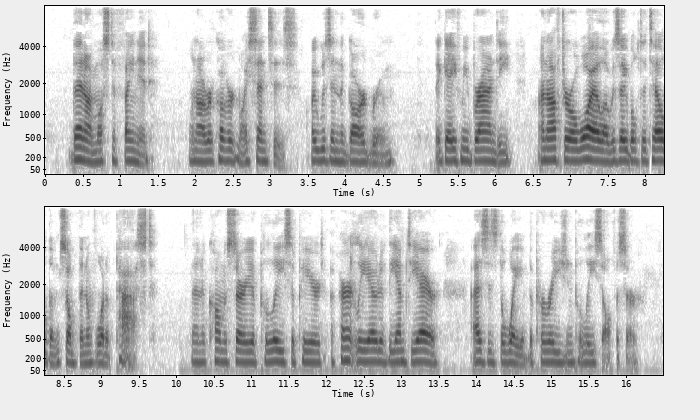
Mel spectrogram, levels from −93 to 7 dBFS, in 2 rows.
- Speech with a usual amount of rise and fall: No, narrow, 1.5 semitones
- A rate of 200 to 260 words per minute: Yes, fast, 205 wpm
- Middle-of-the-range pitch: Yes, medium, 150 Hz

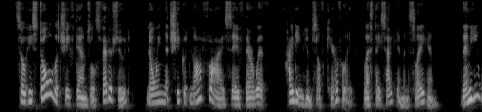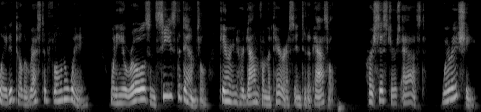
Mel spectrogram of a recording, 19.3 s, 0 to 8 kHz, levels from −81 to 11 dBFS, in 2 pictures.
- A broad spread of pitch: Yes, wide, 6.6 semitones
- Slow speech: No, average, 175 wpm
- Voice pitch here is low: No, medium, 185 Hz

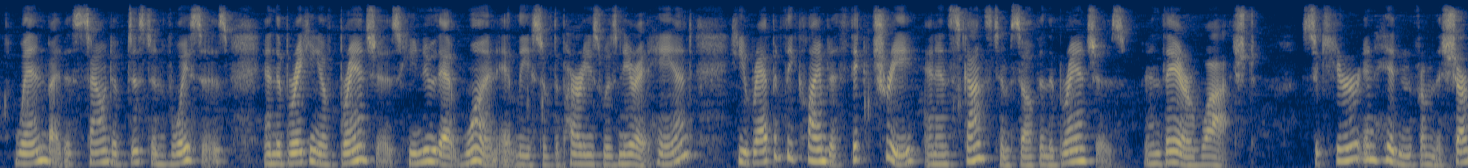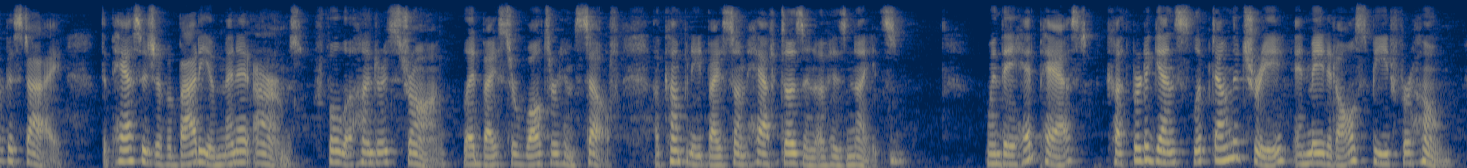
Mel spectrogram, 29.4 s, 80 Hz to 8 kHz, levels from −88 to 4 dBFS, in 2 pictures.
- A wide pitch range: No, average, 4.4 semitones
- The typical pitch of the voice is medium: Yes, medium, 175 Hz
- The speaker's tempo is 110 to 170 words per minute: No, average, 185 wpm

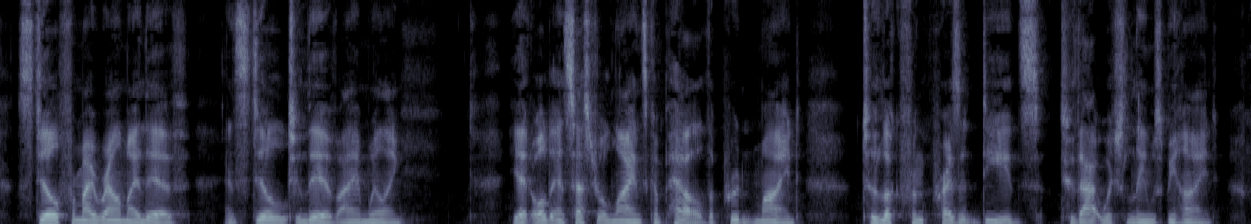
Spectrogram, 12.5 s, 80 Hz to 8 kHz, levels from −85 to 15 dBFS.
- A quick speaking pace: No, average, 145 wpm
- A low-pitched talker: Yes, low, 110 Hz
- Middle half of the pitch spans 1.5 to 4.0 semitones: Yes, average, 3.1 semitones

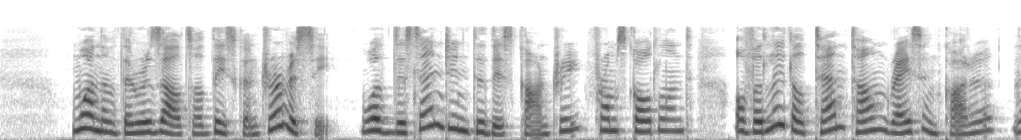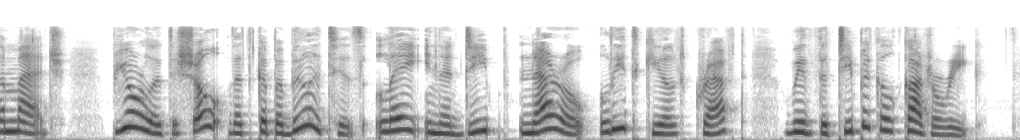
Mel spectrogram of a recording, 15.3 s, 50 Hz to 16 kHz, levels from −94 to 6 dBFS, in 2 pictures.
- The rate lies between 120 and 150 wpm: No, average, 165 wpm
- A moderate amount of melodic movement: Yes, average, 4.3 semitones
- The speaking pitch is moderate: No, very high, 275 Hz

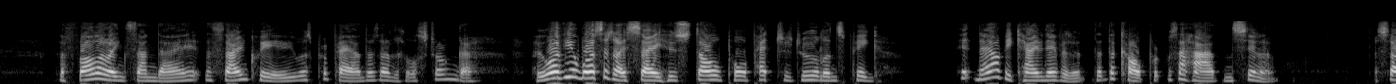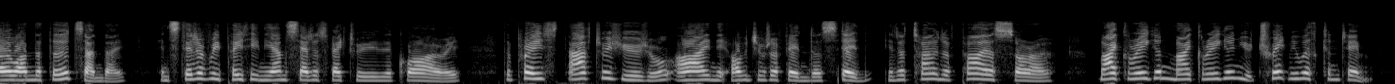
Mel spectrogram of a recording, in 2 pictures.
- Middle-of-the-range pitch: No, high, 200 Hz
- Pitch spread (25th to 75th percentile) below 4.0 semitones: No, average, 4.8 semitones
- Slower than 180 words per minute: Yes, average, 155 wpm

